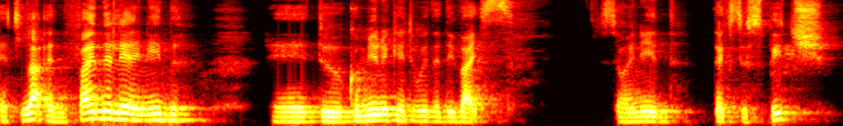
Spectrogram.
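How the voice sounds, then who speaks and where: A man with an Israeli accent giving a live technical talk, halting and full of fillers and restarts. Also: medium pitch, darkish tone. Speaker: tech presenter. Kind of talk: live conference talk with demo.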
